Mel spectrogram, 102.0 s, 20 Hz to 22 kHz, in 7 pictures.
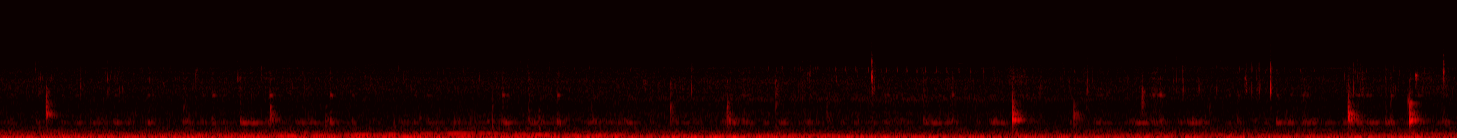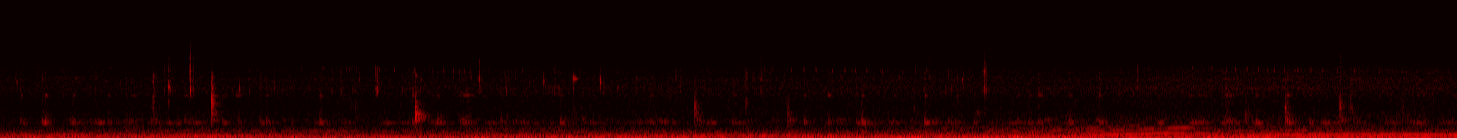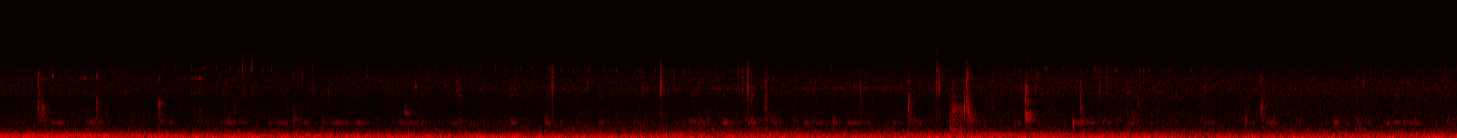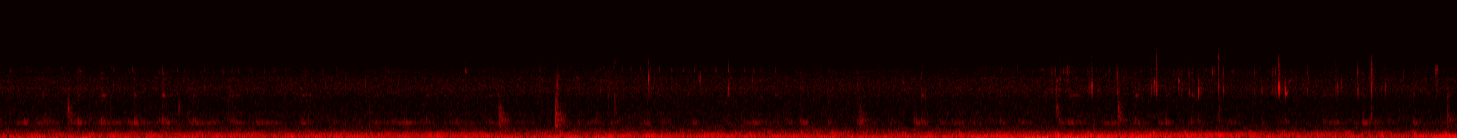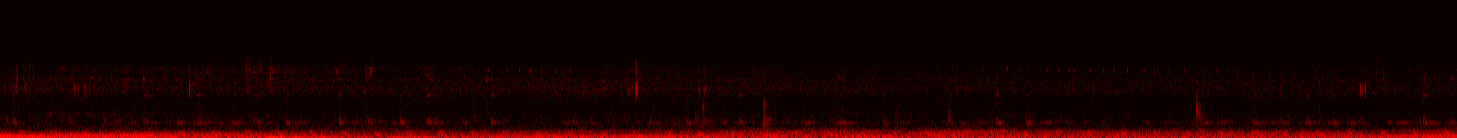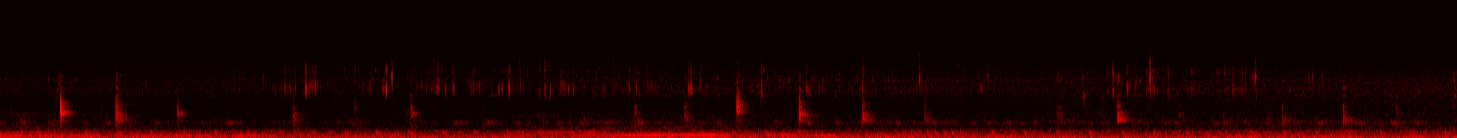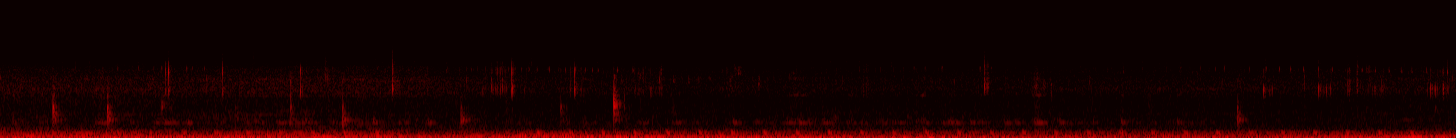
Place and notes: Segbroeklaan, Den Haag - hydrophone rec at a little dock, next to the bridge
Mic/Recorder: Aquarian H2A / Fostex FR-2LE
